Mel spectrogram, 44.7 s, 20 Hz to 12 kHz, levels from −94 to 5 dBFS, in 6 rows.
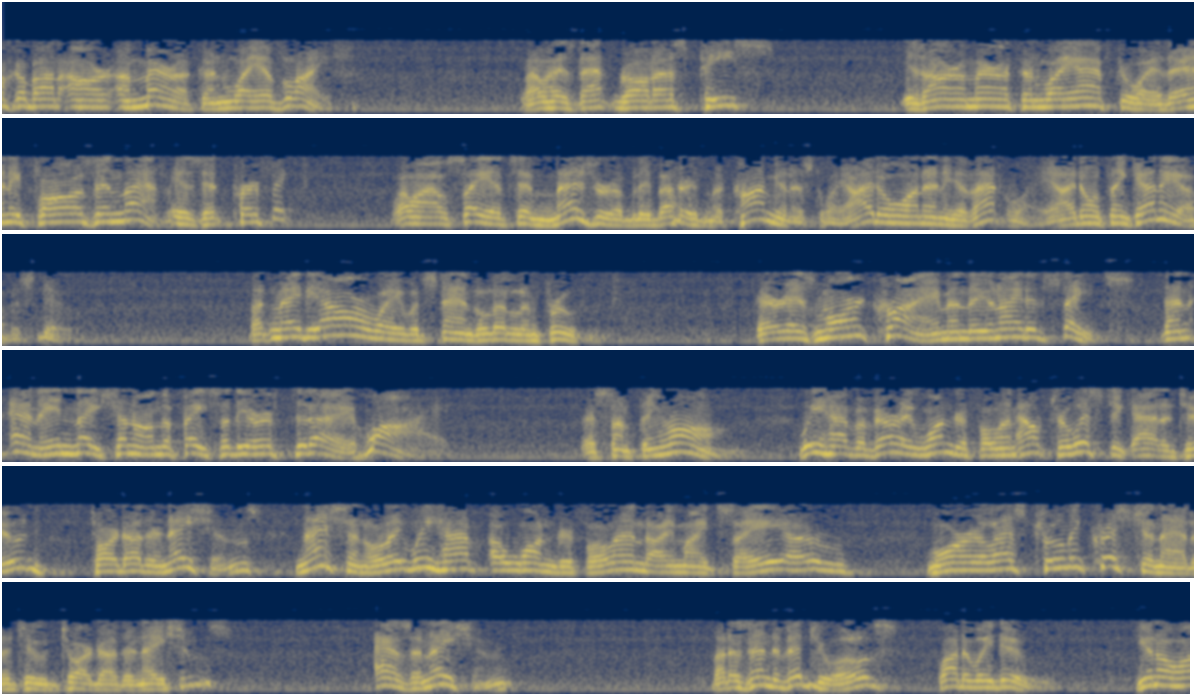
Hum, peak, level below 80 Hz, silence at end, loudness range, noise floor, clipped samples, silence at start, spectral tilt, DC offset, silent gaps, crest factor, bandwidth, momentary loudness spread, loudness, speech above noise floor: none; 0 dBFS; -66 dBFS; 0 s; 3 LU; -43 dBFS; under 0.1%; 0 s; -11 dB/octave; under 0.1%; none; 16 dB; 4.3 kHz; 8 LU; -17 LUFS; 27 dB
